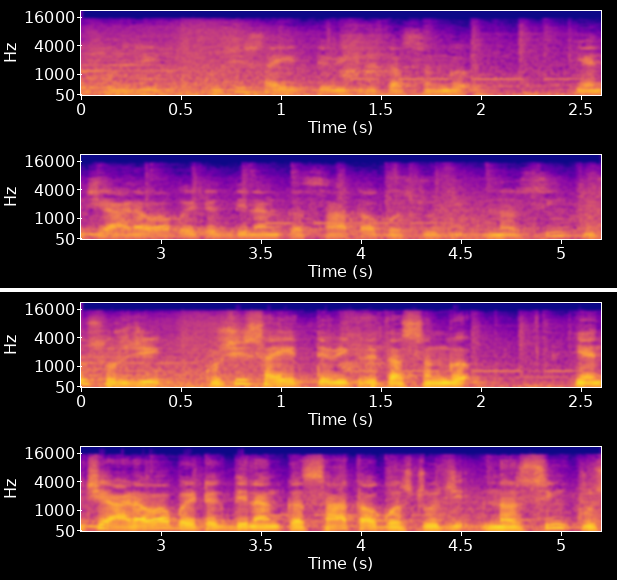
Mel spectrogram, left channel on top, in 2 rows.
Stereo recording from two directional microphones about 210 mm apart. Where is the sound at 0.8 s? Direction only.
50° right (ahead or behind).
